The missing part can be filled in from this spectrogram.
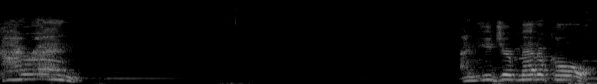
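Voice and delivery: whisper-shout. In a tabletop game, a character calls outside for a teammate's medical help: whisper-yelling. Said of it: "whistle and sort of like whisper, yell outside".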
